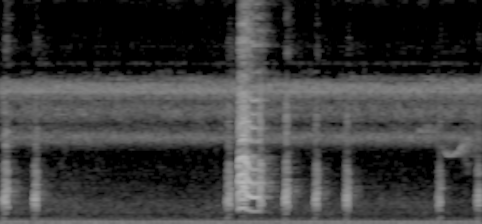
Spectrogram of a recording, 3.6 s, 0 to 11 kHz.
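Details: Red junglefowl hen in the wild, recorded 31 May 2023: one loud, harsh, scratchy call among a few quiet clipped clucks, with a constant shrill insect hum behind.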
